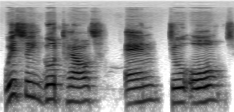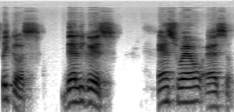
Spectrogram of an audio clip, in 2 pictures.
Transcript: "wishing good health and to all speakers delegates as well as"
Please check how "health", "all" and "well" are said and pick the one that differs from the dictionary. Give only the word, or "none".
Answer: health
